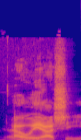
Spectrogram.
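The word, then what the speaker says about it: Aoashi: Moving quickly along, I've been watching the sports anime Ao Oshi. I think that's how it's pronounced. It's A-O-A-S, or I can't even spell it, but it's a pretty good soccer anime. – Aoyashi, yes.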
